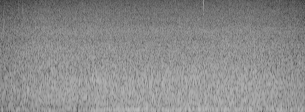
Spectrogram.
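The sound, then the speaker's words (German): The Capra, a mountain river, rushes steadily in a dense, even roar of flowing water, constant throughout, with no voices or other sounds. “fängt hier an der Capra seit seiner Kindheit am liebsten Bachforellen oder europäische Eschen.”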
